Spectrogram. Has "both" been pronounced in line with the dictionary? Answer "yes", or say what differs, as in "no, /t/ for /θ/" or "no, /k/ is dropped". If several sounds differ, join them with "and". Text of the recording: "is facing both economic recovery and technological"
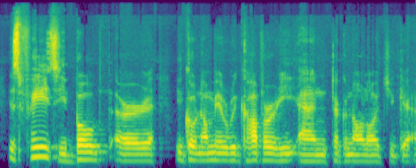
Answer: no, /t/ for /θ/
